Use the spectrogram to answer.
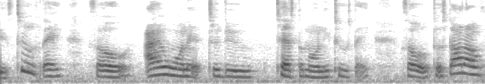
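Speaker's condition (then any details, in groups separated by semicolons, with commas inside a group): Cerebral palsy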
